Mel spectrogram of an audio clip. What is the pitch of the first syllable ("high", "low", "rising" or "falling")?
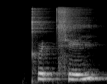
low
